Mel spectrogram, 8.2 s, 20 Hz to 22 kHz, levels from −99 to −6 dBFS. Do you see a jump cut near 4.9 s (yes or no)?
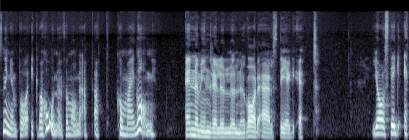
yes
